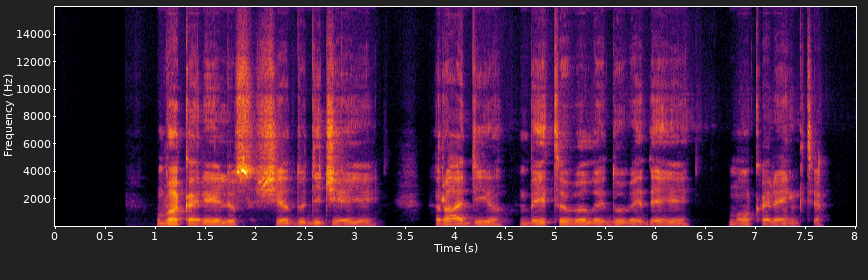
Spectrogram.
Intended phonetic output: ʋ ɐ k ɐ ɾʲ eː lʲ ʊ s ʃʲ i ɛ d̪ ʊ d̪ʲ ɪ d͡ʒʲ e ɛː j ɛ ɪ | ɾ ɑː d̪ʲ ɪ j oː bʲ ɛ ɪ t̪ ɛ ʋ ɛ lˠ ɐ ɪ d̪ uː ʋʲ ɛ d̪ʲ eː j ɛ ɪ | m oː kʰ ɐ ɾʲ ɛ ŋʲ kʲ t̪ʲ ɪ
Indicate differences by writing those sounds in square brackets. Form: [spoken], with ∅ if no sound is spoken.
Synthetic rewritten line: ʋ ɐ k ɐ ɾʲ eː lʲ ʊ s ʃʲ i ɛ d̪ ʊ d̪ʲ ɪ d͡ʒʲ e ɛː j ɛ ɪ | ɾ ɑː d̪ʲ ɪ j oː bʲ ɛ ɪ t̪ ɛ ʋ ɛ lˠ ɐ ɪ d̪ uː ʋʲ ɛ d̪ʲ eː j ɛ ɪ | m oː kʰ ɐ ɾʲ ɛ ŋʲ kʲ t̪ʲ ɪ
